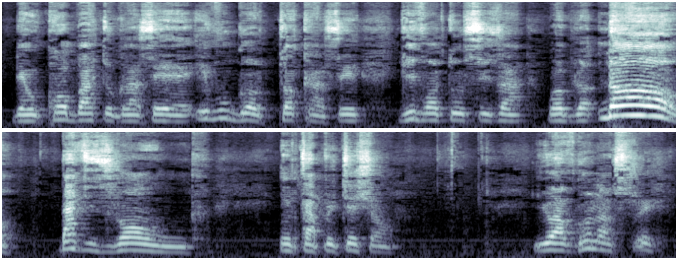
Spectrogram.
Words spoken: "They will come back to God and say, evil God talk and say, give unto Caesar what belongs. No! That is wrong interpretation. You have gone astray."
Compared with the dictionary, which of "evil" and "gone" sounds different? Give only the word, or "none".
evil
